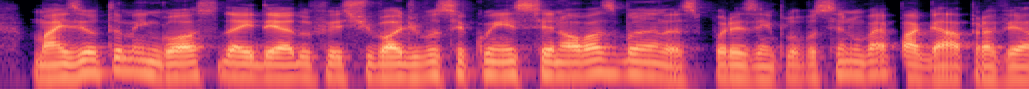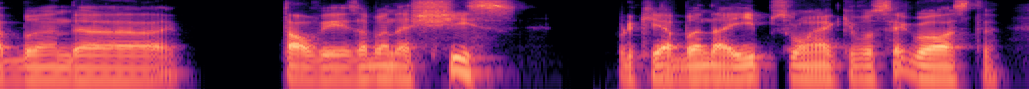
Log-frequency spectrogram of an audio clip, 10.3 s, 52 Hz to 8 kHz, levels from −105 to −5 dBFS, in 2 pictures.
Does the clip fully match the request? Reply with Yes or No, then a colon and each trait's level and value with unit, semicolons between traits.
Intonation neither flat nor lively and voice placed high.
No: average, 3.5 semitones; low, 105 Hz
